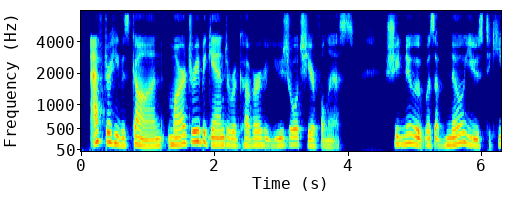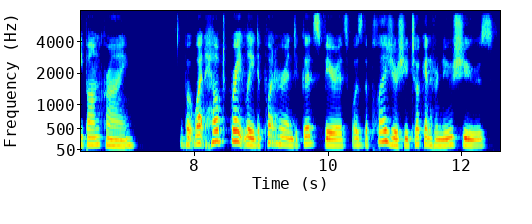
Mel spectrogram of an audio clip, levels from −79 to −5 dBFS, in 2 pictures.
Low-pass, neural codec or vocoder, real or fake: 7.2 kHz; codec, 24 kHz, 0.5 kbps, DualCodec; fake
